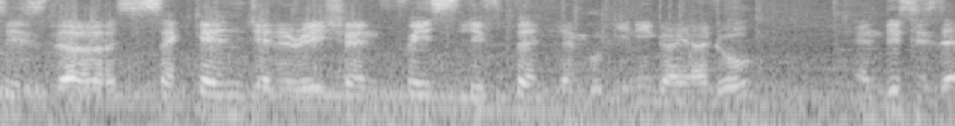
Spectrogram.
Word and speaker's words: Lamborghini: Okay, so this is the second generation facelifted Lamborghini Gallardo.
